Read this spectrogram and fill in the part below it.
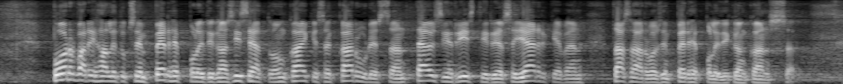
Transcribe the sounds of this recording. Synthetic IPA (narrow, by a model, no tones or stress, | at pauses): porʋɑɾiɦɑlːit̪uksemperhepːo̞lit̪ikɑnsisæt̪oŋkɑijkesːɑkɑruːde̞sːɑːnt̪æysinrist̪iriesːæjærkeʋæn | t̪ɑsɑɑrʋoisemperhepːo̞lit̪ikɑŋkɑnsːɑ̰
